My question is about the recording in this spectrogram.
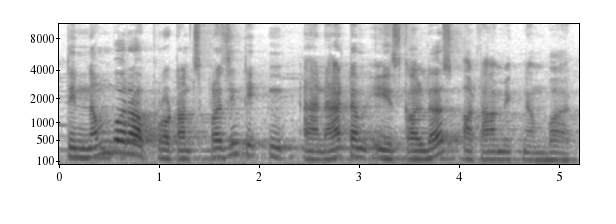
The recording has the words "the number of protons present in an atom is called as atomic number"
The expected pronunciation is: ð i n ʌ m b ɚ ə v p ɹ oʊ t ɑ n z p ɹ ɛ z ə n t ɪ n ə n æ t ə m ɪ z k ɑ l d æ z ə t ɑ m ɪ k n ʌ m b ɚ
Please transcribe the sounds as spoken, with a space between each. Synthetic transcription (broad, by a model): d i n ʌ m b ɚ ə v p ɹ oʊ t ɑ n s p ɹ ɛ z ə n t ɪ n ə n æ t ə m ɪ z k ɑ l d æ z ə t ɑ m ɪ k n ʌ m b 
